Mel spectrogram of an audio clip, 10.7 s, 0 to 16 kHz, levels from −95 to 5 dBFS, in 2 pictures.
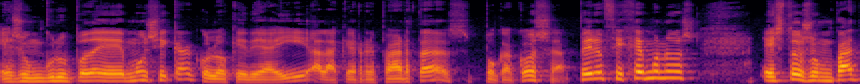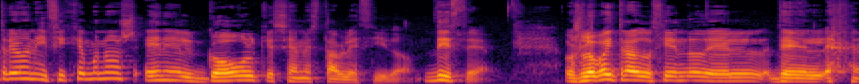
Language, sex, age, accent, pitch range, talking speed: Spanish, male, 20-39, Spanish, 125-180 Hz, 205 wpm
